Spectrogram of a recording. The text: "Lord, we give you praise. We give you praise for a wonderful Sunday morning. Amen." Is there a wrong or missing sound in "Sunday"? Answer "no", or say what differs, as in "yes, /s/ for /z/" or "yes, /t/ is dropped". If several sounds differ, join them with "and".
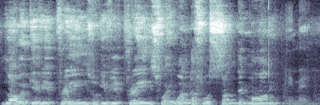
no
